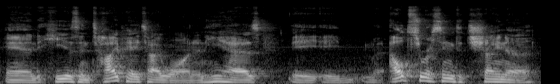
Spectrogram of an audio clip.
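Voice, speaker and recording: A man's voice: fairly low pitch, measured pace, roomy sound. A man co-hosting a podcast, chatting casually and joking with his guests. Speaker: podcast co-host. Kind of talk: casual chat.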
